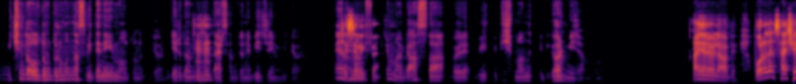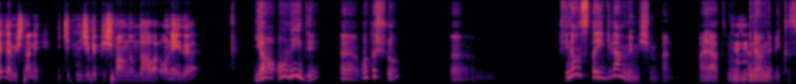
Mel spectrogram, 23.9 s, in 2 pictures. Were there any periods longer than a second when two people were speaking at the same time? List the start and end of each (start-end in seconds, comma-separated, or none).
none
